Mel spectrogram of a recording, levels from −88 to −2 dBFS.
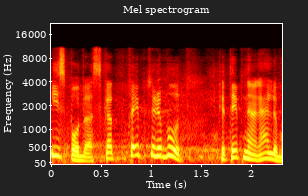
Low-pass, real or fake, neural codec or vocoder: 10.8 kHz; fake; codec, 24 kHz, 1.2 kbps, DualCodec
